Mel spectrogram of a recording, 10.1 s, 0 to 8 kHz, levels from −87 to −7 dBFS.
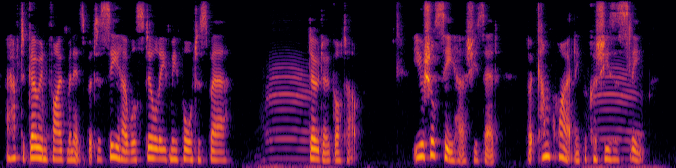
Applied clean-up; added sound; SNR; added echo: none; Livestock, farm animals, working animals; 17 dB; none.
